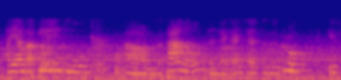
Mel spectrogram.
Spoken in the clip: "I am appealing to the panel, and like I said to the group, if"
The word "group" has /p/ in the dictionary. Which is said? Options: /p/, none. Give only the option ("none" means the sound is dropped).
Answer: /p/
